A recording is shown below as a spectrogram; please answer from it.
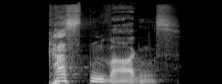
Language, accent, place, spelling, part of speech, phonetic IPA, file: German, Germany, Berlin, Kastenwagens, noun, [ˈkastn̩ˌvaːɡn̩s], De-Kastenwagens.ogg
- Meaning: genitive singular of Kastenwagen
